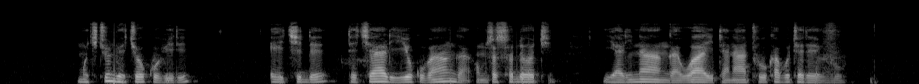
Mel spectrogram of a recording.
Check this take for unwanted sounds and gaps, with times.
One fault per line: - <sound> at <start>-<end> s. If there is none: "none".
none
